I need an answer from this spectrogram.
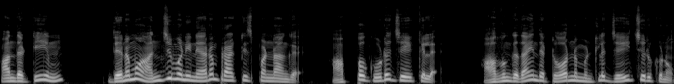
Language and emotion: Tamil, sad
